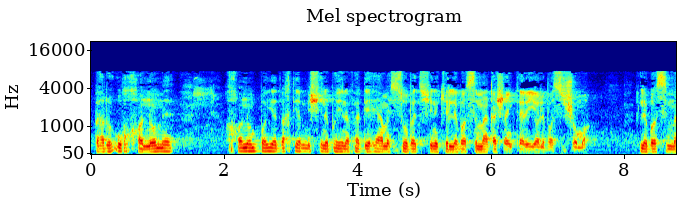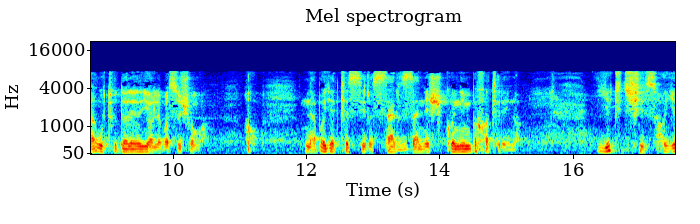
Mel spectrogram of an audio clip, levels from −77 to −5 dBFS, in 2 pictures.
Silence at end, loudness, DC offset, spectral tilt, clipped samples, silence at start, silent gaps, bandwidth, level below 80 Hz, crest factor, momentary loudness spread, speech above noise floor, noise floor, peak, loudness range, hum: 0 s; -17 LUFS; under 0.1%; -4.5 dB/octave; under 0.1%; 0.05 s; none; 7.8 kHz; -54 dBFS; 16 dB; 18 LU; 26 dB; -42 dBFS; -2 dBFS; 4 LU; none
